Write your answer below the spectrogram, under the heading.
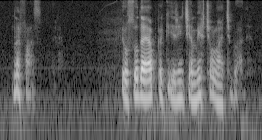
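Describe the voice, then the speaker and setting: A man speaks in a fairly high voice with vocal fry. His loudness rises and falls sharply. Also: ordinary pitch variation, moderate pace. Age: 60s. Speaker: guest speaker, community worker. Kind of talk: casual podcast interview. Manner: animated.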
